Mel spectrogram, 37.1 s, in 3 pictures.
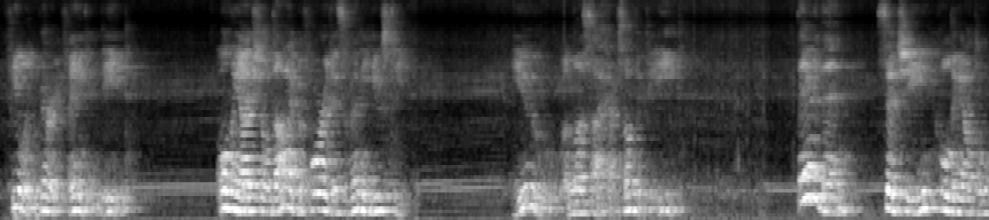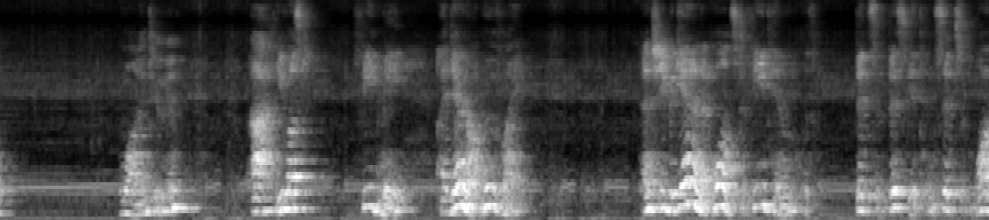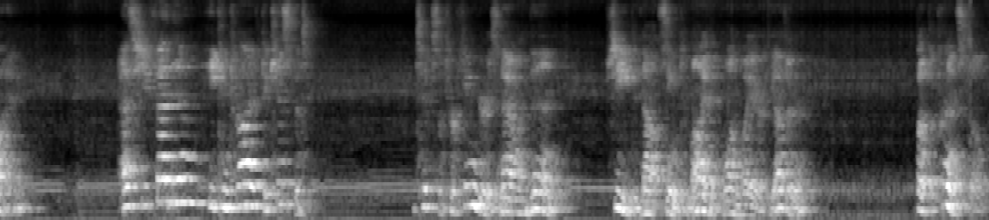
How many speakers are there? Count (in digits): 1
